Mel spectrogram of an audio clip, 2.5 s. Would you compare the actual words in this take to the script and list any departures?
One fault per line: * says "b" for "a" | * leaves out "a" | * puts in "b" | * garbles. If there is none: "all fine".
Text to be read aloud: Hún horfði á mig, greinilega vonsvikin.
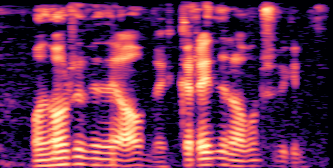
all fine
